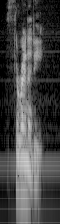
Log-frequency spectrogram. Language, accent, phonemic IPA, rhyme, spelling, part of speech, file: English, US, /ˈθɹɛn.ə.di/, -ɛnədi, threnody, noun, En-us-threnody.ogg
- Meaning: A song or poem of lamentation or mourning for a dead person; a dirge; an elegy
